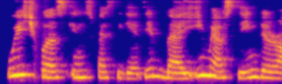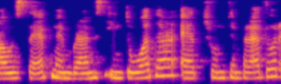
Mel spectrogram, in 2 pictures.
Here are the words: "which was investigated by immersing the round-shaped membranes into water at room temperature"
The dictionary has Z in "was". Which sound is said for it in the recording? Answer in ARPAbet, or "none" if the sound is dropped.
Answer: S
